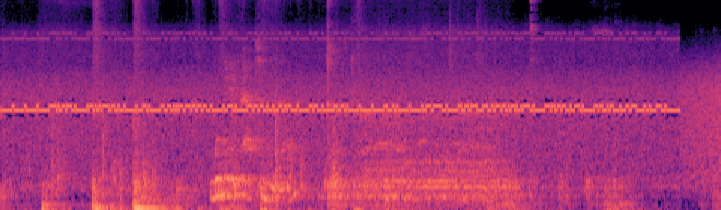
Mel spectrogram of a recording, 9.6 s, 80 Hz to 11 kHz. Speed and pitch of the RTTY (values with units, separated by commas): 45.45 baud, 170 Hz shift, 2200 Hz centre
